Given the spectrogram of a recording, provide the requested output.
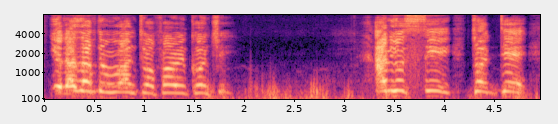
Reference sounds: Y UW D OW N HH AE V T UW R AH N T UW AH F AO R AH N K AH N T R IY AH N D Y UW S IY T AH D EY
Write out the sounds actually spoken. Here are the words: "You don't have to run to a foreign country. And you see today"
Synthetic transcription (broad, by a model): Y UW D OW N HH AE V T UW R AH N T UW AH F AO R AH N K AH N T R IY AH N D Y UW S IY T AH D EY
